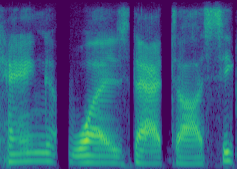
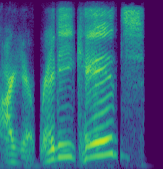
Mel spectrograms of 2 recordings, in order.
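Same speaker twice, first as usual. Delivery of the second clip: cartoon pirate voice, high and stretched out; 5 semitones higher, 3 dB louder than usual. Imitating the pirate from a SpongeBob scene: SpongeBob pirate voice. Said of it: "that scene from SpongeBob SquarePants with that pirate going like".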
